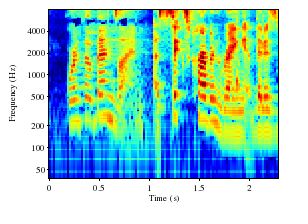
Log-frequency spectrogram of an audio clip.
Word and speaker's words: ortho-benzyne: before publishing this video, I learned that it's pronounced ortho-benzyne, not ortho-benzyne, which makes sense because they're spelled differently. So when I say that again in another minute in the video, just pretend I'm saying ortho-benzyne.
